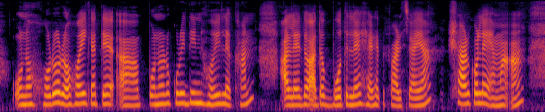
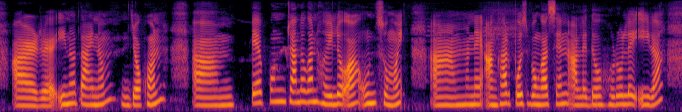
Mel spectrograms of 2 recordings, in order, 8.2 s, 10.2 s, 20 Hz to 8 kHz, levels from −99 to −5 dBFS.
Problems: none marked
